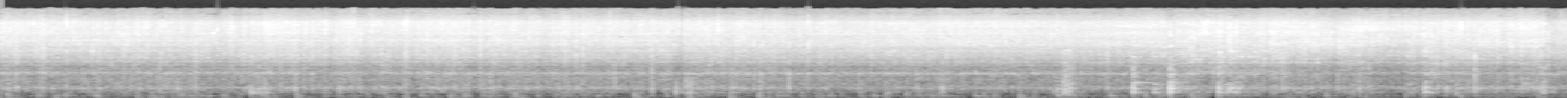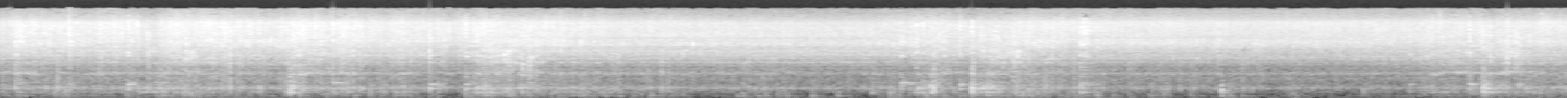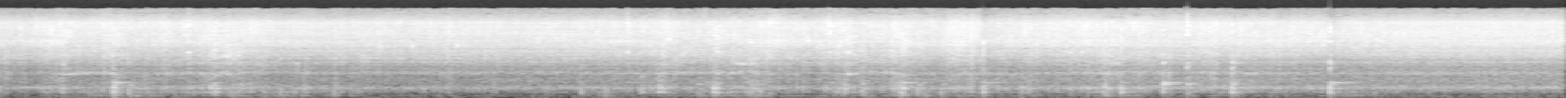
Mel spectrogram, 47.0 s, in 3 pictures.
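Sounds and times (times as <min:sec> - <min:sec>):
jackfruit sizzling in oil: 0:00.0 - 0:47.0
spatula scraping pot: 0:08.8 - 0:21.7, 0:24.4 - 0:28.0, 0:29.7 - 0:34.8, 0:37.1 - 0:43.9.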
